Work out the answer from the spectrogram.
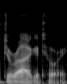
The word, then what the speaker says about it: derogatory: The second one is derogatory and the spelling is d e r o g. T o r y. Yeah. Stress is on the r o g.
